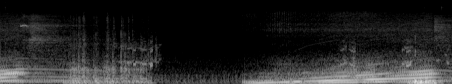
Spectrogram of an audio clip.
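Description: Small yellow budget sports car in BeamNG Drive lapping a track, its engine revving and rising through gears, briefly dropping to a quiet lull mid-run before climbing again with whirring acceleration.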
